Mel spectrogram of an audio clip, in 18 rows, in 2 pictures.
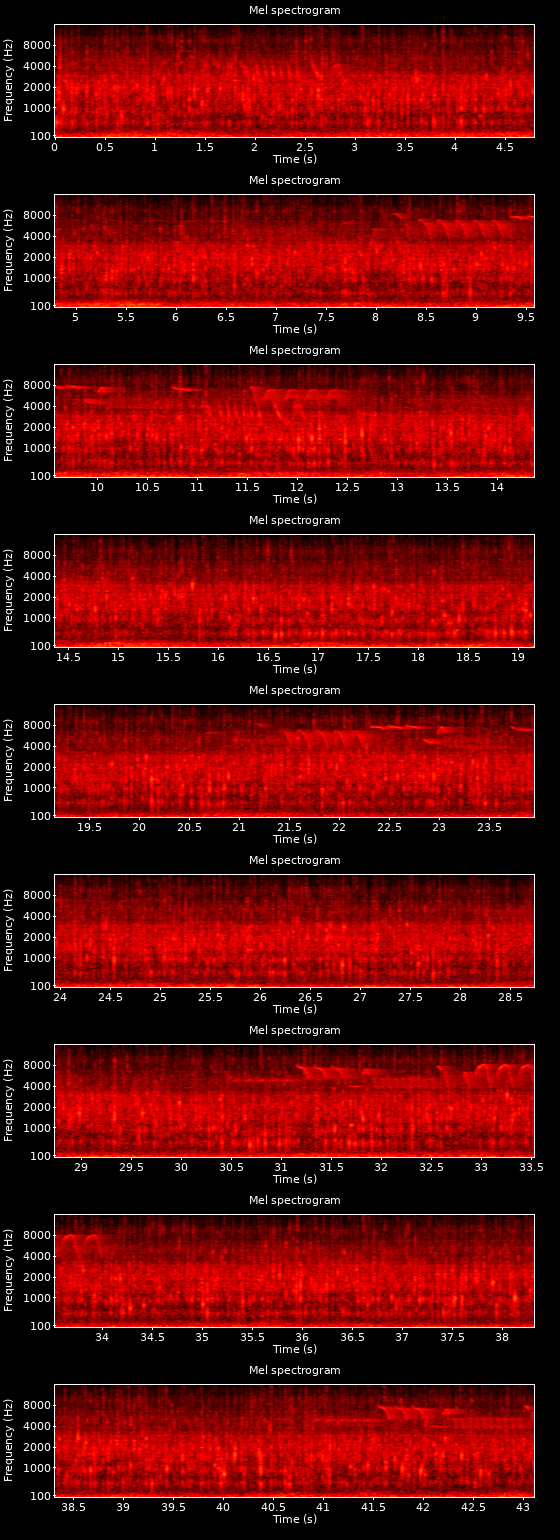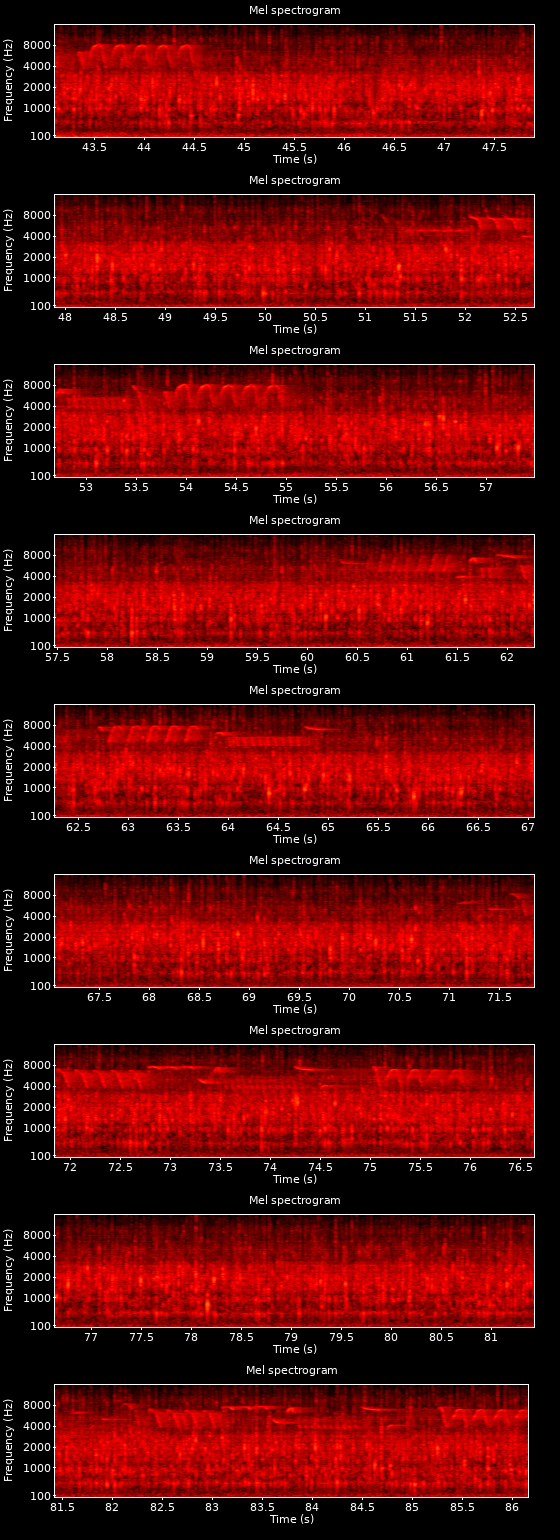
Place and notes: Beselich Niedertiefenbach, Ton - little creek 50m from source
little creek 50m from the source. this creek runs dry in summertime since it depends on the water level of the pond.
Germany, 3 June, ~07:00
